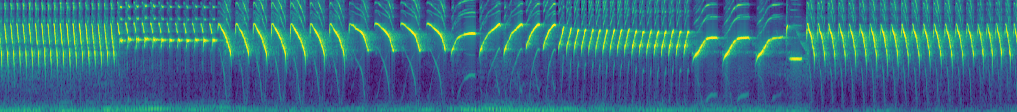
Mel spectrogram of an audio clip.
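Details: Canary in continuous, lively training song: a fast buzzy roll, a row of slower descending whistled sweeps, more rapid trills, and a closing long, steady, high rattling trill.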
